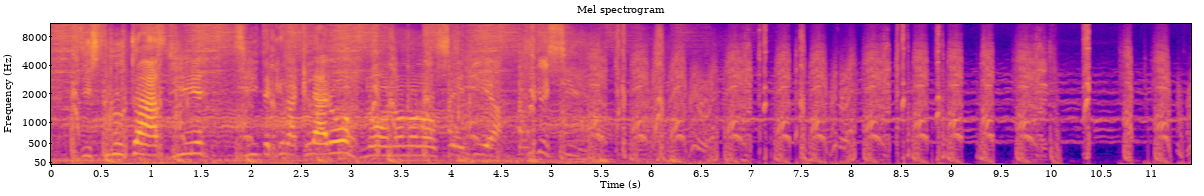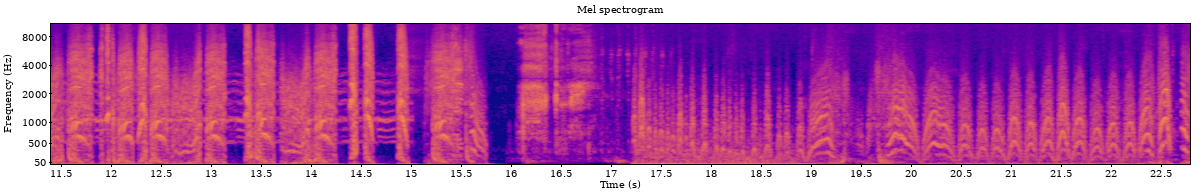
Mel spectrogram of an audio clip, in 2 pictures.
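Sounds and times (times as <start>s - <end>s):
DJ turntable scratching: 0.0s - 15.8s, 17.1s - 22.7s
loud hip-hop beat: 0.0s - 15.8s
speech: 0.3s - 8.4s.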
